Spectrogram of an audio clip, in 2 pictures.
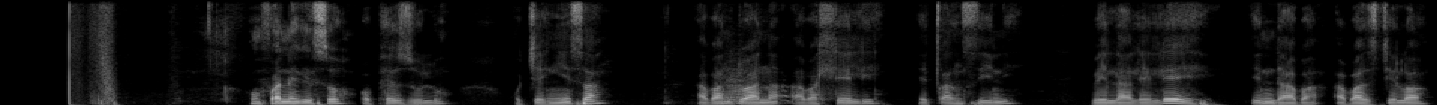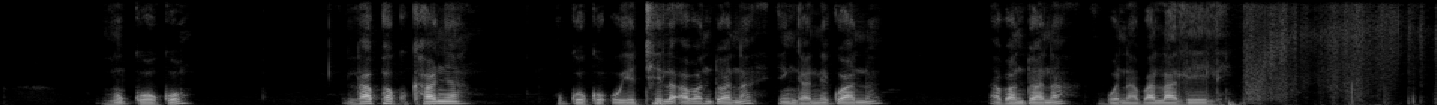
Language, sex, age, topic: North Ndebele, male, 25-35, education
